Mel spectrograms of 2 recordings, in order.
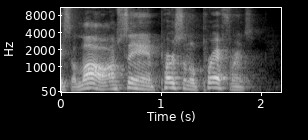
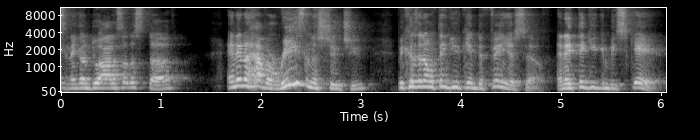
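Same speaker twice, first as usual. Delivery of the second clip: ordinary delivery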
